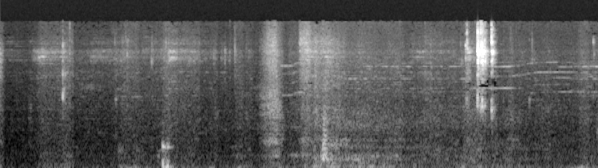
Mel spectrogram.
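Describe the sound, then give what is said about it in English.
Crisp, crunchy chewing of food, a few sharp crackling bites spaced a couple of seconds apart over quiet background noise, with no talking. “She found the crunch.”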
